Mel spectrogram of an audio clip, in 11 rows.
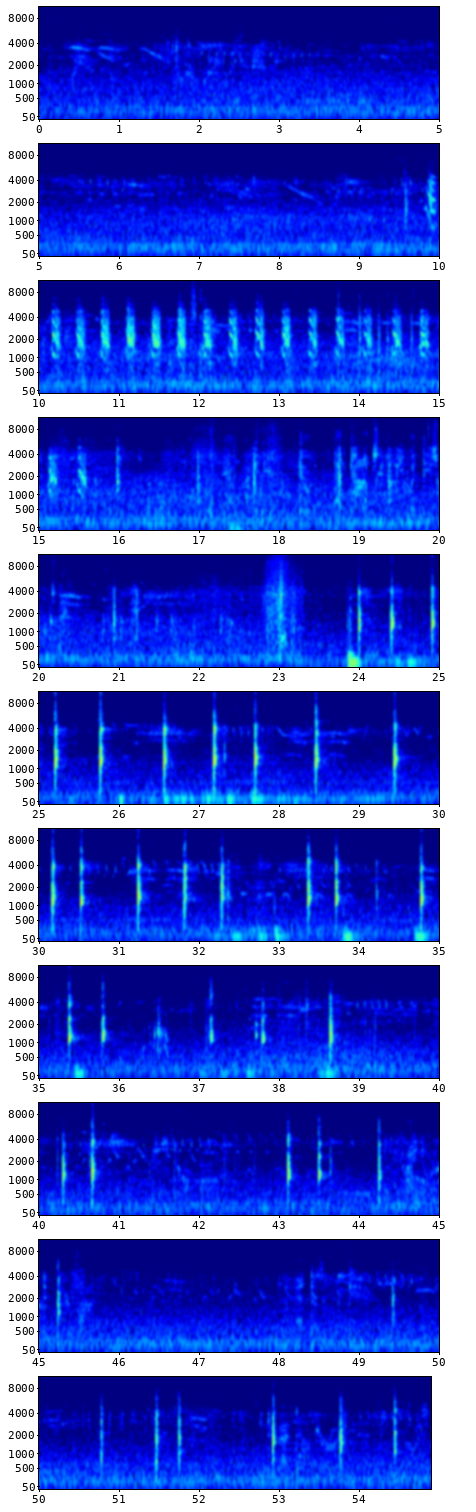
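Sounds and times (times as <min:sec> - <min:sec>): turkeys clucking: 0:23.9 - 0:25.9, 0:26.5 - 0:27.8, 0:31.2 - 0:38.9, 0:43.0 - 0:44.4, 0:53.7 - 0:54.6.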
